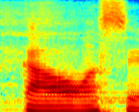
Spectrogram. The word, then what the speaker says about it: Chaos: ド Kaos ya bacanya dia.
